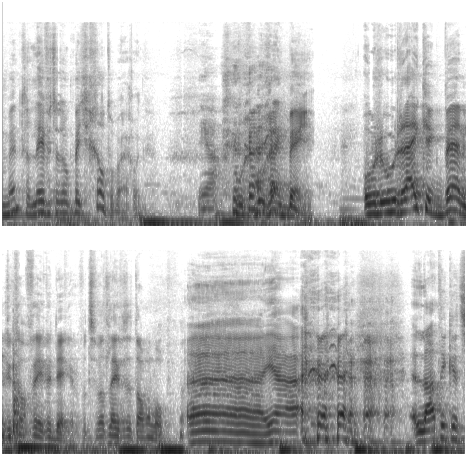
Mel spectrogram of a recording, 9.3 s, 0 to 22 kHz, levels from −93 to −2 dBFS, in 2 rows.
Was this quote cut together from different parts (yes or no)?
no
